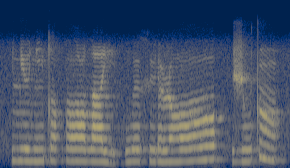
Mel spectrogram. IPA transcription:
lʲ ɵ ʎ ĩ t̪ ɔ k ɔː ðˤ i | w ɵ x ʉ ɾ ɵ ɭ ɔː | ʒ u t ɔ̃

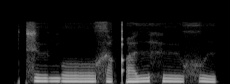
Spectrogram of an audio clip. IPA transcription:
t͡s ʉː ŋ oː x ɐ qʼ ɨː h ʉː xʷ ɨ

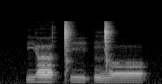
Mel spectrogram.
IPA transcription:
j ɜ˩ ǀ i˩ ʔ ŋ͡ǀ ɤ˩

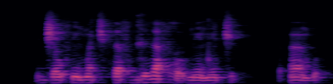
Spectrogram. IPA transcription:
d͡ʒ ɐ o̯ f ĩ b ã t͡ʃ θ ɐ f ɡ ɨ ð a f ʁʷ ḛ b ẽ d ẽ t͡ʃ | ʔ ɐ̃ b

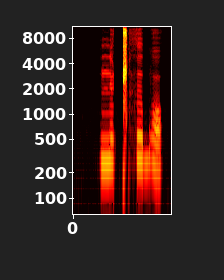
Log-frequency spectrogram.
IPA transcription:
n œ ǁʰ ə b ɔ

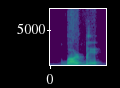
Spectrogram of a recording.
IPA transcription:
ɡ͡b ɔ ɹ ɡ͡b ḛ

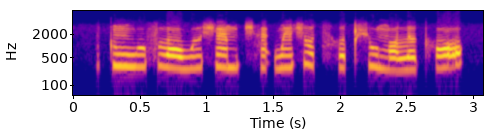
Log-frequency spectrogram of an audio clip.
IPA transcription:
t ũ w u f l ɔ w ɯ ʃ ɛ̃ m t͡ʃʰ ɛ̃ ʔ w ẽ ʃ ɤ t͡sʰ ɤ t ʃ u ŋ ɔ l ə kʰ ɔ

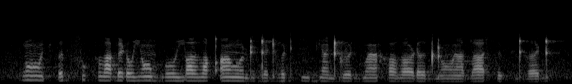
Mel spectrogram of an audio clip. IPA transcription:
ɠ ɔ̃ː t͡ʃʼ ə d sʷ ə k ðˤ ə ɠ ə ɽ o j ɔ̃ b oː j ɔ j ðˤ œ qʼ õː ɖ ʊ ɖ ɐ ɖʱ ʊ ɖ k i b j ã ɖ ɡ ɹ ʊ ɖ b ã h o ðˤ ʏː ɽ ə d ɖ ɔ̃ː j dˤ i h ʏ k ɖʱ ɐ ɖ

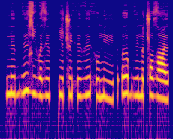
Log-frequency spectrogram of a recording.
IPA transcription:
n ʉ bʱ ʉ ʑ i v ə z ʉ pː i ʈ͡ʂ y h ʉ v ʉ h u n y | ʔ ɤ bʱ ʉ n ə ʈ͡ʂ ʉ zˤ ə

